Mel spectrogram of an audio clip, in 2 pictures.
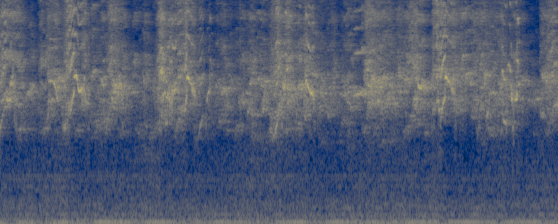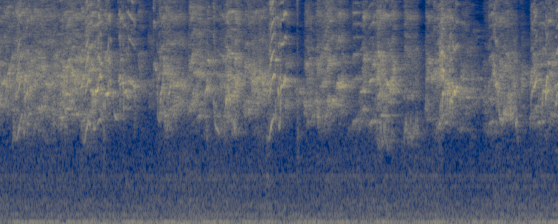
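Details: Rosy-faced and Fischer's lovebirds keep up an unbroken tangle of shrill squawks and twittering notes, with no clear gaps, over a faint low hum.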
